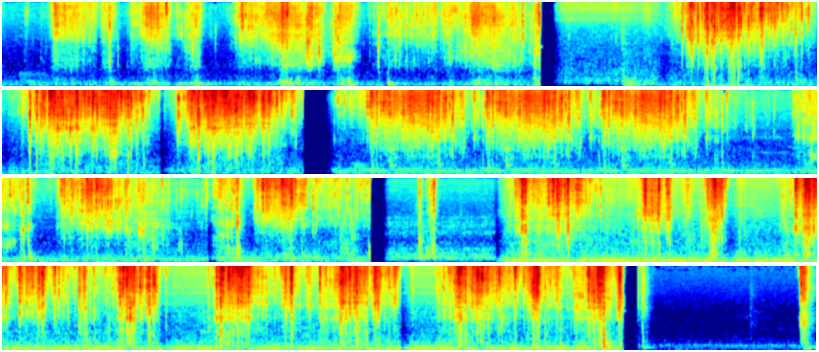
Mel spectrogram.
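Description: Slime squished and pressed by hand in a run of short clips, mostly foam-bead slime (floam) that crackles and crunches with each squeeze, about once a second. In the last clip a steady low hum sits under quicker crackling.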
